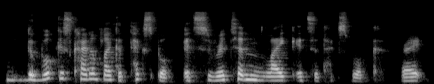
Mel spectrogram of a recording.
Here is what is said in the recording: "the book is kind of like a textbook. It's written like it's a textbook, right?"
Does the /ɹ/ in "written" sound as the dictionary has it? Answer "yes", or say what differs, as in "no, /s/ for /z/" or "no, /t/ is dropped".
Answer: yes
